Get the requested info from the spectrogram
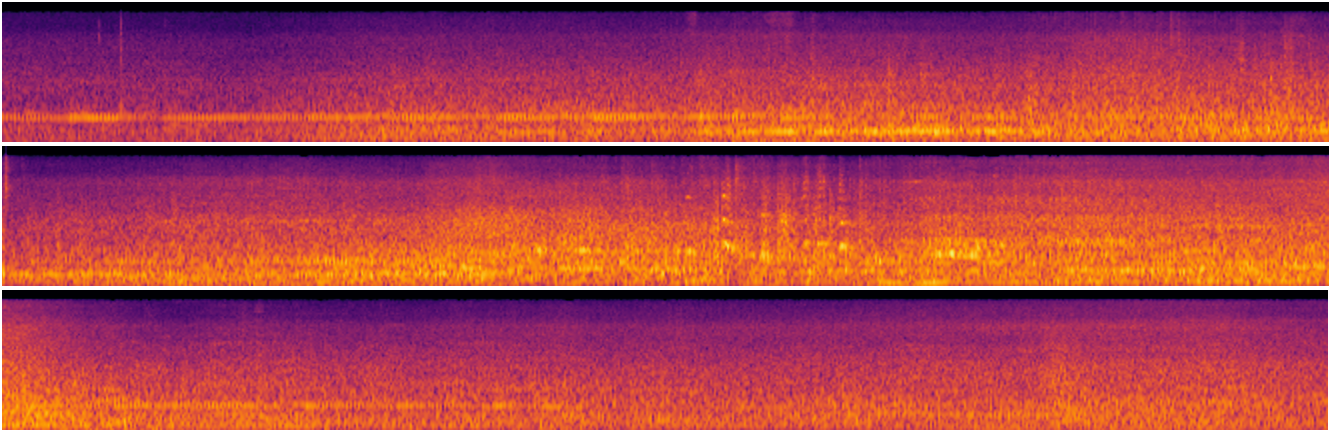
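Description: Japanese level-crossing warning bell ringing steadily while an Enoden (Enoshima Electric Railway) train runs past, loudest in the middle. The bell stops about three-quarters of the way through, and car traffic follows.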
